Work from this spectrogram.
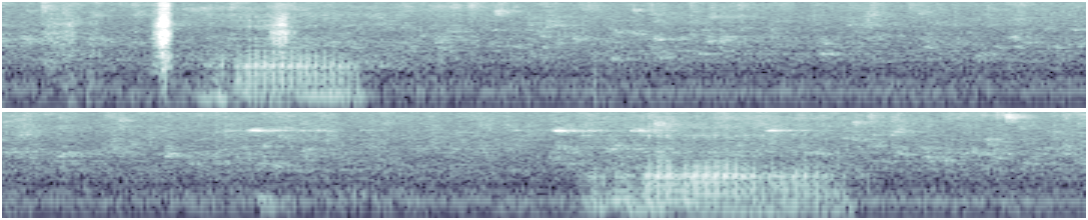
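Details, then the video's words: Dog snoring while asleep: two soft, breathy, rasping snores about seven seconds apart, each lasting roughly a second, with a brief sharp click near the start in a quiet room. "Dog snoring"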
